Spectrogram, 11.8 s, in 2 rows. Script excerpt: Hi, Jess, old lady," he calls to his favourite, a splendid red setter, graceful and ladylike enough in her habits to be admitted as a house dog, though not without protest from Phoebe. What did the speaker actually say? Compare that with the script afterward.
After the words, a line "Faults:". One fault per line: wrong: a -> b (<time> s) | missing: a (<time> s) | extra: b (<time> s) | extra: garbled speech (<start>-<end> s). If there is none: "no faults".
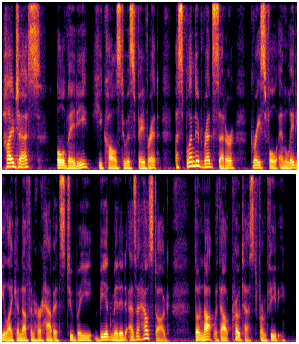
Hi, Jess, old lady," he calls to his favourite, a splendid red setter, graceful and ladylike enough in her habits to be be admitted as a house dog, though not without protest from Phoebe.
Faults:
extra: be (7.7 s)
